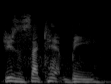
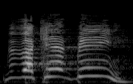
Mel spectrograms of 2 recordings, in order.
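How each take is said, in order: First: Low, subdued protest; Peter. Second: Slow, high yell of protest; Peter yelling. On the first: Peter objecting to Jesus, quiet and low. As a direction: object softly, holding the volume down. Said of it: "Now, that's Peter here". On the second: Peter refusing what Jesus foretells, yelling. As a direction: yell it in drawn-out disbelief. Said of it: "literally starts to just yell". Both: Acted.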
